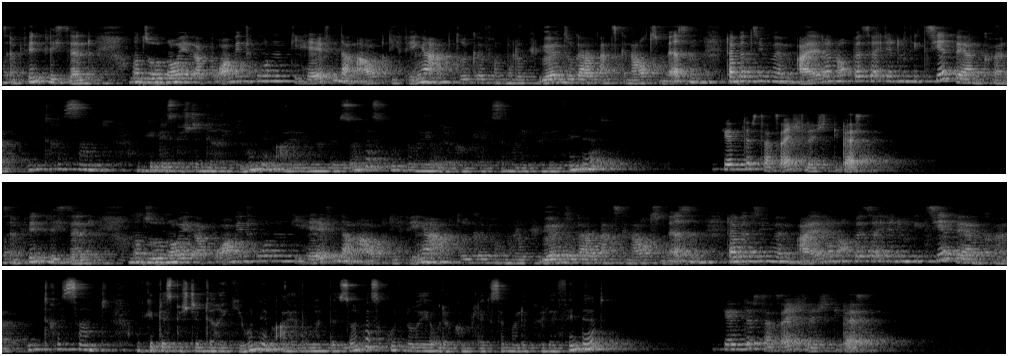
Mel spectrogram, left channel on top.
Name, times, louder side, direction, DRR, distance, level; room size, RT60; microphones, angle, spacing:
voice 1, 0.0-10.1 17.3-18.7, left 2 dB, 45° left, 2 dB, 0.4 m, -32 dB
voice 2, 1.3-1.8 10.3-16.1, right 2 dB, 80° right, 5 dB, 0.4 m, -35 dB
2.5 x 2.3 x 3.6 m, 1.1 s
head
